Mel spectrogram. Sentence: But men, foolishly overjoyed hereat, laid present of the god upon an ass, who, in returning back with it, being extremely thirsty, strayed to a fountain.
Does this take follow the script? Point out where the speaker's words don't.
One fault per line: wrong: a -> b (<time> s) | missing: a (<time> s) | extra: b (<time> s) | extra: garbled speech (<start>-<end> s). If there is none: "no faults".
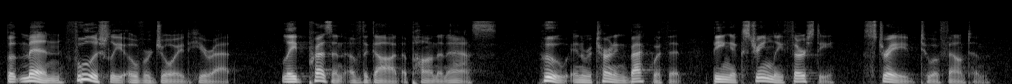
no faults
